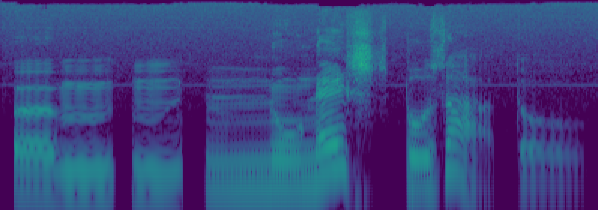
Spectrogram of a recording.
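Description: A man's voice: fairly high pitch, sing-song, unhurried, dark tone, dry recording. A man doing a haughty old colonel's widow. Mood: musing. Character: fussy indignant older widow, a colonel's wife.

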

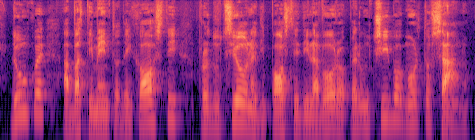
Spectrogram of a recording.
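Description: A man giving calm, measured scripted narration, explaining an idea step by step. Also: mid-range voice.

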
